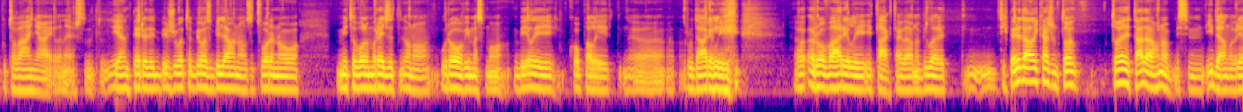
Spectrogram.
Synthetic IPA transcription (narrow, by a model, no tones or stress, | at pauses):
put̪o̞ʋaːɲaḭlḭnḛʃt̪ojed̪anpe̞ɾio̞d̪jʒiʋo̞t̪abioozbiʎao̞nozat̪ʋo̞ɾe̞nooʋo | miːt̪o̞ːʋo̞limoɾe̞t͡ʃzaonouɾooʋimasmo̰biːlikʰopalḭə̰ɾud̪aːɾili | ɾoʋaːɾiliːt̪akt̪akod̪ao̞nobiːlˠoje | t̪iːxp̞ɾio̞d̪aalikaːʒemt̪o | t̪oːjet̪ad̪ao̞nomislimid̪ealˠnoʋɾjeː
